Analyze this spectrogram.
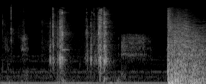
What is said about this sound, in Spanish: A Walter le acaba de explotar el arma eh, en, la mano.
